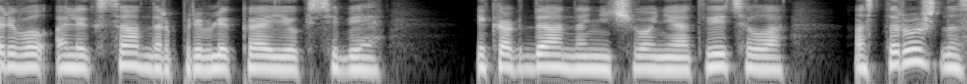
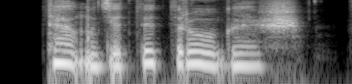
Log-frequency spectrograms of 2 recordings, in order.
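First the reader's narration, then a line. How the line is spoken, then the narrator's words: Sobbing. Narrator (Russian): всхлипнула она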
